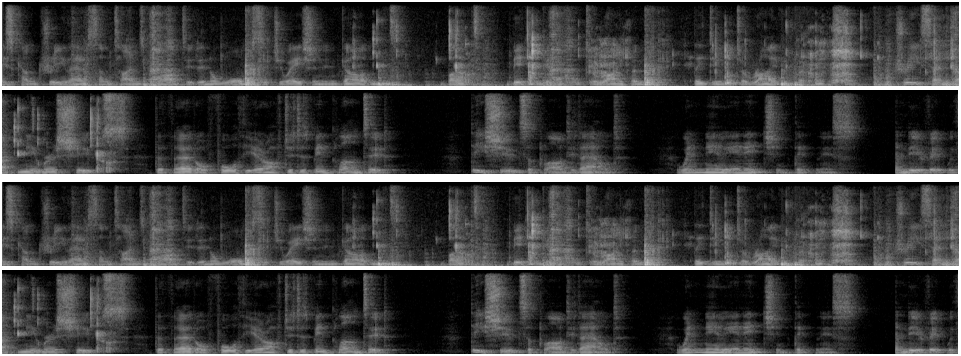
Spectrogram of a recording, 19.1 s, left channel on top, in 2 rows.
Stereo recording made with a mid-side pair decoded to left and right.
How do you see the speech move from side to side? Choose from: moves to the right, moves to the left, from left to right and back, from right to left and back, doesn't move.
moves to the right.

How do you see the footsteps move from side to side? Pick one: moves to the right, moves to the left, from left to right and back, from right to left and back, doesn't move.
from left to right and back.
